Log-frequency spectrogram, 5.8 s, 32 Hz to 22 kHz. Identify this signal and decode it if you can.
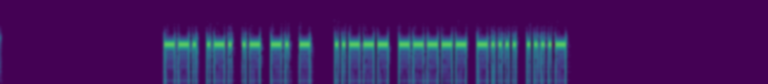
Morse code, heard as a keyed tone, about 44 wpm, 700 Hz. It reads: GRANT 2064
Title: CWT Exchange 45wpm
